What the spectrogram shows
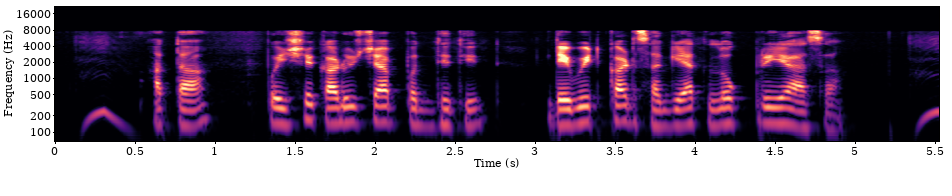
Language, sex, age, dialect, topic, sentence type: Marathi, male, <18, Southern Konkan, banking, statement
